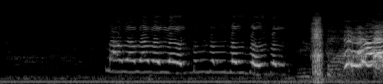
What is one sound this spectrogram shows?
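A cat meows repeatedly.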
